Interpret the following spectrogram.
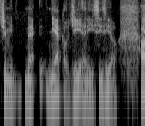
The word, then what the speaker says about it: Gnecco: background on jimmy it's it's i'm going to pronounce his last name neko but it's it's g-n-e-c-c-o all right so it's jimmy nieko g-n-e-c-o all right he's an artist who sings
